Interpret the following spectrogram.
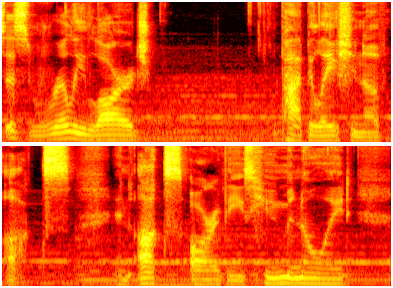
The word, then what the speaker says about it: Uch: Recently, I changed them to Ux, UCH pronounced Uck, or Uko, however. I like Uck.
